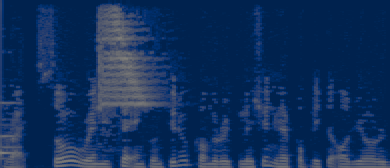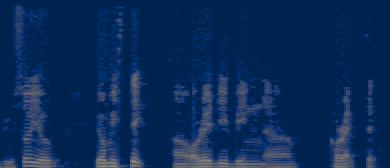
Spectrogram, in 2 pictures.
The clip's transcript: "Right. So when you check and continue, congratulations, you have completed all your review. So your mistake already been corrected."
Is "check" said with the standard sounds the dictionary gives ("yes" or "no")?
no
